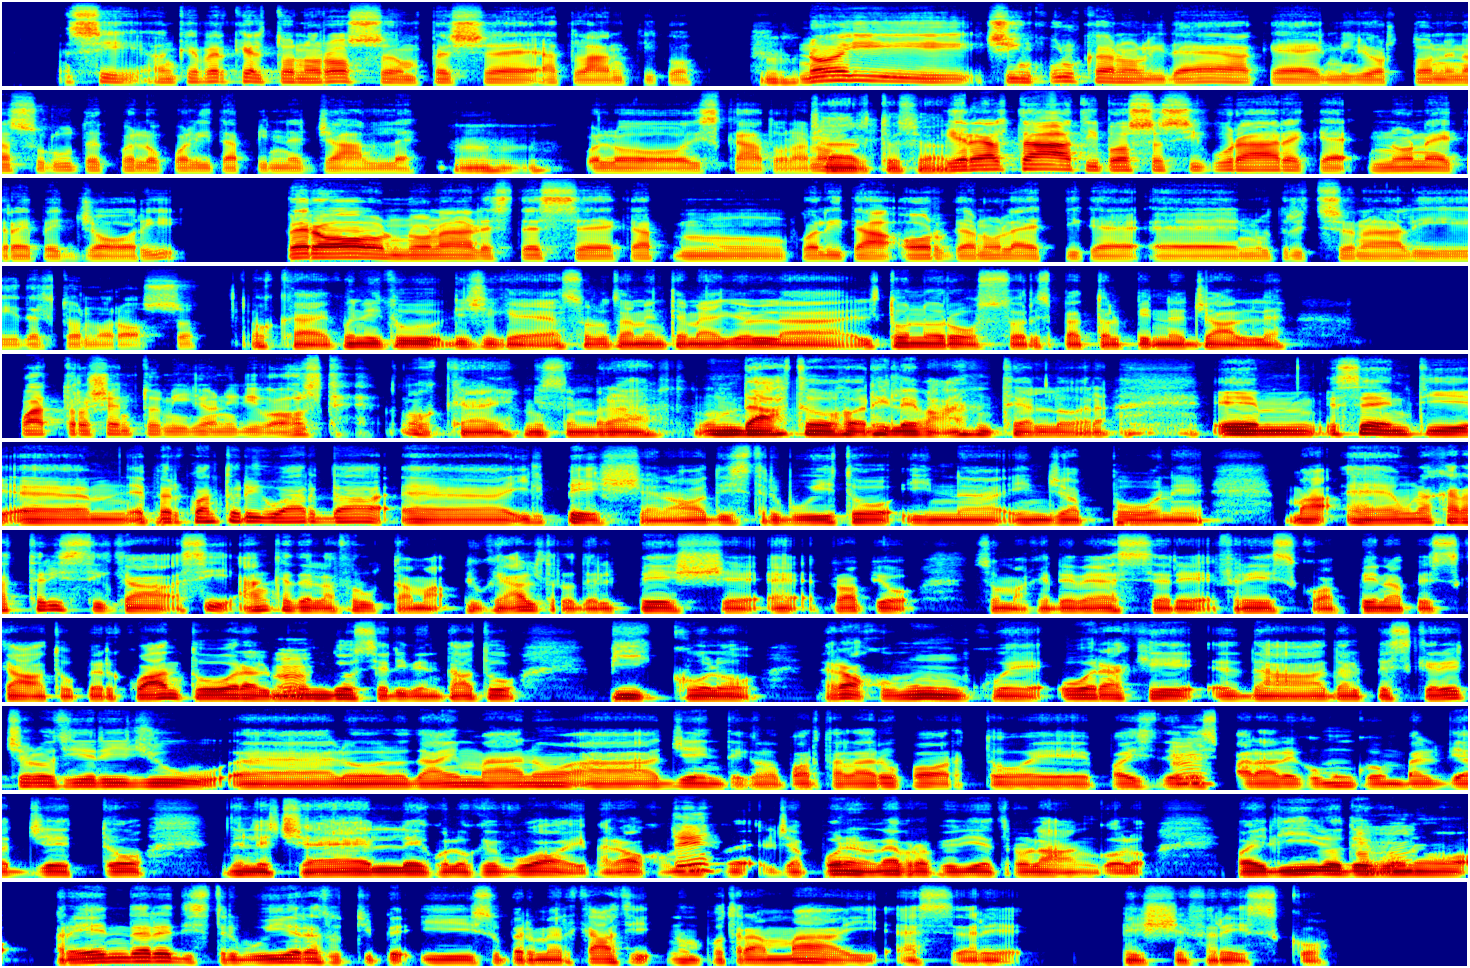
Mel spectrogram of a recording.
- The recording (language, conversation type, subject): Italian, podcast, In che modo i cicli stagionali influenzano ciò che mangiamo?
- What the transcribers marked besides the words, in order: laughing while speaking: "volte"; tapping; laughing while speaking: "dato rilevante"; other background noise; "proprio" said as "propio"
